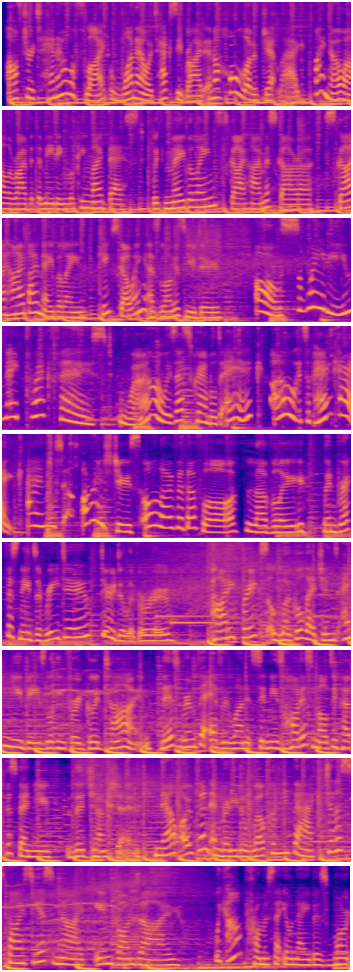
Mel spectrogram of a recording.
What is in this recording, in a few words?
Commercial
